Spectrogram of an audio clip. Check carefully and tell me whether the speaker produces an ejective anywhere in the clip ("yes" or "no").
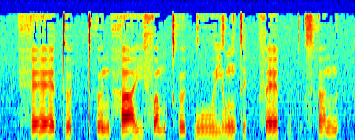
no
